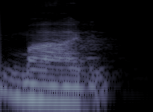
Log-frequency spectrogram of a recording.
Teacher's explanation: Qual é a sílaba tônica Mário é o má então a sílaba tônica é a penúltima Então ela é uma paroxítona terminada em ditongo se você separar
